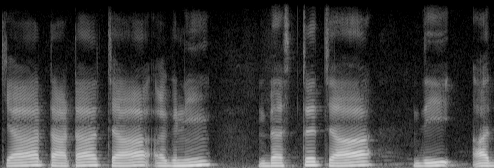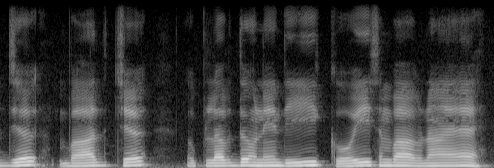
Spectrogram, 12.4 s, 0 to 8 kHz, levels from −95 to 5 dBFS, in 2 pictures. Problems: none marked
